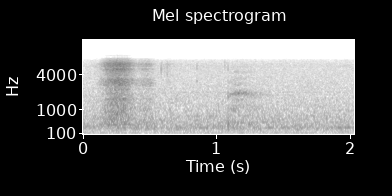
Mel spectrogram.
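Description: A single short sniff near the start, followed by a fainter brief sound about a second later.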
